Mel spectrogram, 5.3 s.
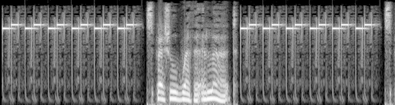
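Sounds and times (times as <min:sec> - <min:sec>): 
weather alert tone: 0:00.0 - 0:01.9, 0:03.2 - 0:05.1.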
